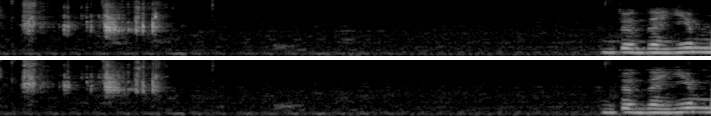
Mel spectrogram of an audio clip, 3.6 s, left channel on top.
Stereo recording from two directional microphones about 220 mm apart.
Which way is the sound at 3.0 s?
5° left (ahead or behind).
